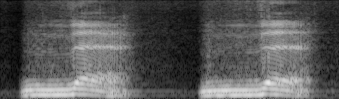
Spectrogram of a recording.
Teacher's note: hujung lidah ditekan ke gigi kacip sebelah atas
